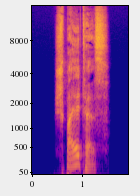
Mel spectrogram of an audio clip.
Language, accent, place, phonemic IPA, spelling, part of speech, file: German, Germany, Berlin, /ˈʃpaltəs/, Spaltes, noun, De-Spaltes.ogg
- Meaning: genitive singular of Spalt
